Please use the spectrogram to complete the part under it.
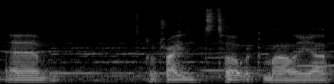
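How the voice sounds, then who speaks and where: Slow, hesitant Yorkshire man. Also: lowish voice, monotone. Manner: hesitant, lots of ums, earnest. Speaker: vlogger. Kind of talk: casual storytelling to camera. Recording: loud music playing underneath.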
